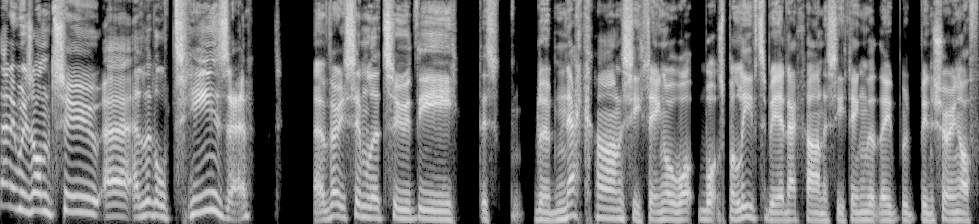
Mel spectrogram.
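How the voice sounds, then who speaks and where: A man with an English accent and medium pitch, fairly quick, with lively intonation, in a very clean recording with a silent background. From England. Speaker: collectibles YouTuber. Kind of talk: casual video commentary. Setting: home man cave. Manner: hesitant, many fillers.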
